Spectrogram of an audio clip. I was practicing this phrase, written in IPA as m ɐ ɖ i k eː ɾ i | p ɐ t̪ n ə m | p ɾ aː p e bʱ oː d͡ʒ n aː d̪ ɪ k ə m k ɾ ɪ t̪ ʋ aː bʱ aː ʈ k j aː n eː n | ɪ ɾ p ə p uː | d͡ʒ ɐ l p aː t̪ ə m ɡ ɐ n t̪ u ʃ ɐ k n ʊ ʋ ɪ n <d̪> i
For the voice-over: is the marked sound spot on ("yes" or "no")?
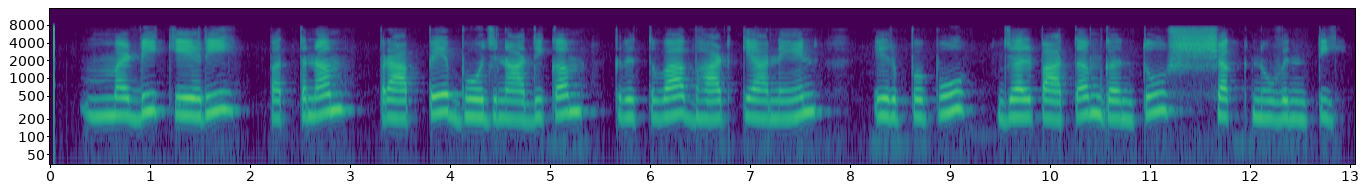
no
